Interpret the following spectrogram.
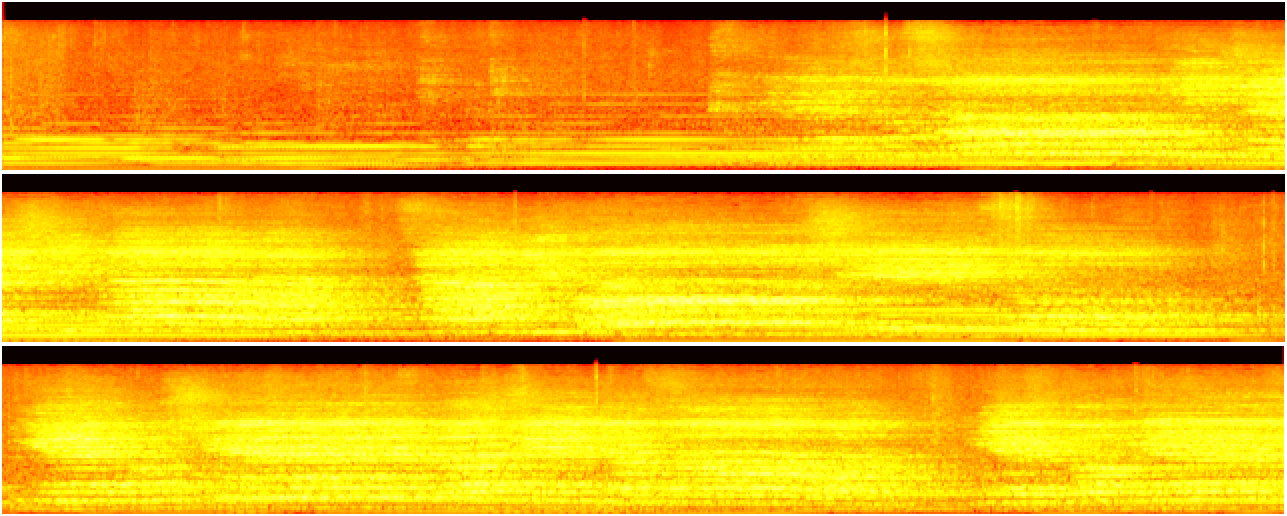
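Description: Church organ playing a hymn with held chords and a low pedal bass line, joined about five seconds in by a choir singing with it.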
